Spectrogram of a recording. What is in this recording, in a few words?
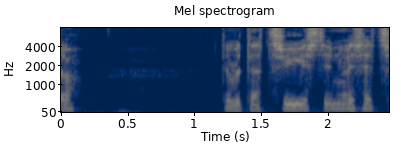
"trist", Welsh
